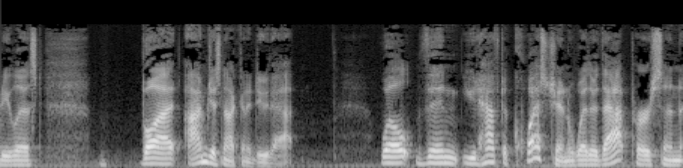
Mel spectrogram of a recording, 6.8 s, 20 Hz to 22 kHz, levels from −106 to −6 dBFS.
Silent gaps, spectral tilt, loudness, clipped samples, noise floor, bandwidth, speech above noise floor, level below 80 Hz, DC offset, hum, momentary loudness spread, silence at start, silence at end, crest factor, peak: none; -5.5 dB/octave; -24 LUFS; under 0.1%; -55 dBFS; 12.5 kHz; 32 dB; -54 dBFS; under 0.1%; none; 11 LU; 0 s; 0 s; 20 dB; -4 dBFS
